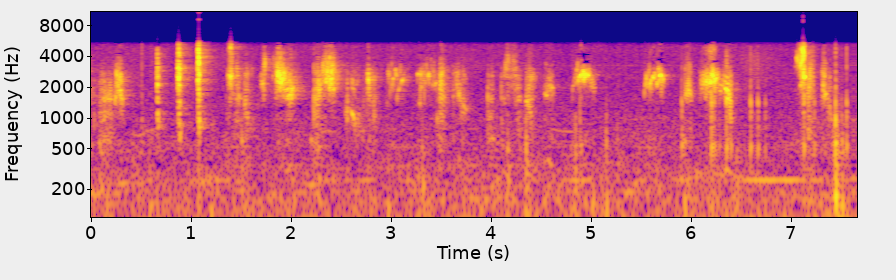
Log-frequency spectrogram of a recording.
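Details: Budgerigar kept as a pet, looking outside and calling: a lively run of brief squeaky chirps and warbled notes, uneven in timing, with faint background hiss throughout.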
